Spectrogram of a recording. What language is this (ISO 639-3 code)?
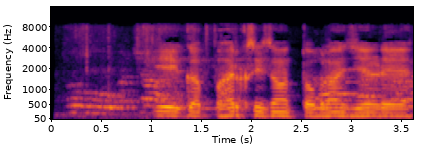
bgp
